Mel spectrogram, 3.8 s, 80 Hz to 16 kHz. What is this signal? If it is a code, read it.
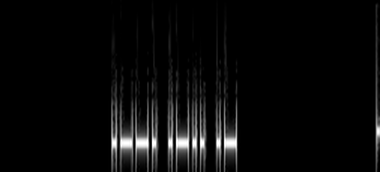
Morse code, heard as a keyed tone, about 30 wpm, 700 Hz. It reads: PLA
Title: Top Three Letter Combinations in Words 30wpm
